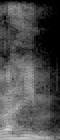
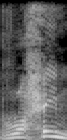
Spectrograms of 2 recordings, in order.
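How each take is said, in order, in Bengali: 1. r-টি পাতলা, সঙ্গের স্বরটি হালকা। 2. r-টি ভারী, মুখ পূর্ণ করে বলতে হয়। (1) "অনেকেই বলে" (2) "র মুখ পুর করে বলতে হবে"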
